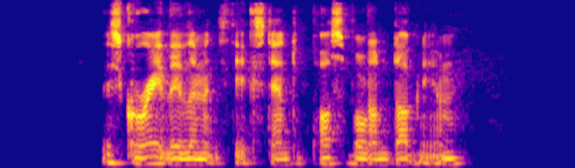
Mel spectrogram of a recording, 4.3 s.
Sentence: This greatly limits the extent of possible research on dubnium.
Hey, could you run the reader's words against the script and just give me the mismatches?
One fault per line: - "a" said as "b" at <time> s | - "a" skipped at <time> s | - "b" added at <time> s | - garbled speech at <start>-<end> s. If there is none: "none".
- "research" skipped at 2.8 s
